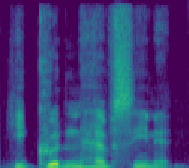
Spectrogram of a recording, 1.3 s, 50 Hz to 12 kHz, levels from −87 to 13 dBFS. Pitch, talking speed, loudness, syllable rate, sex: 120 Hz, 235 wpm, -17 LUFS, 4.5 syllables/s, male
